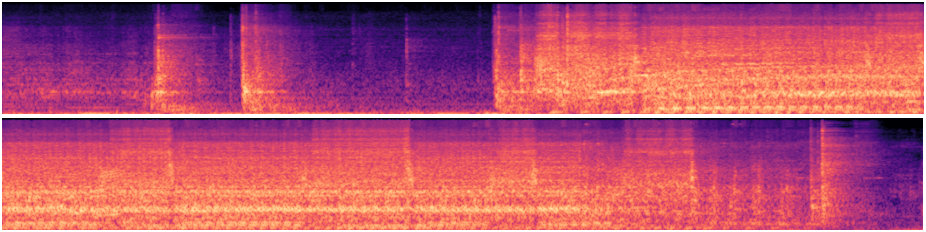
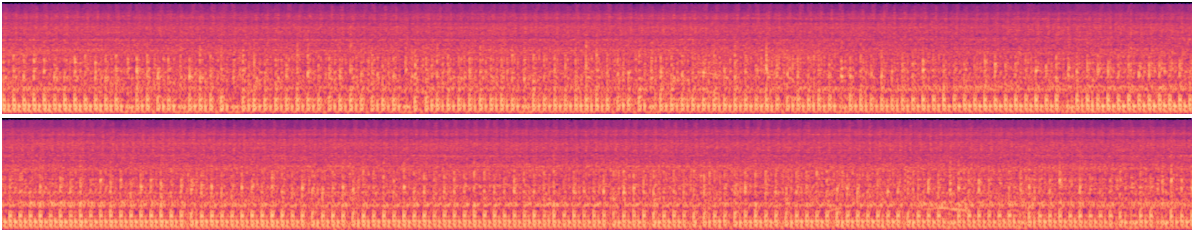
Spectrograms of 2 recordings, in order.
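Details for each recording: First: Military-surplus twin-cylinder engine, supercharged: short crank bursts, then a brief uneven run with a higher whirr that fades and stops. It starts but won't keep running; lost spark is suspected from the bad-looking magneto coil, not confirmed. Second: Large military-surplus twin-cylinder engine, running after a critter's nest was blown out of the intake port: steady, even idle with a firm regular beat, no misses, knocks or smoke; sounds good.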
